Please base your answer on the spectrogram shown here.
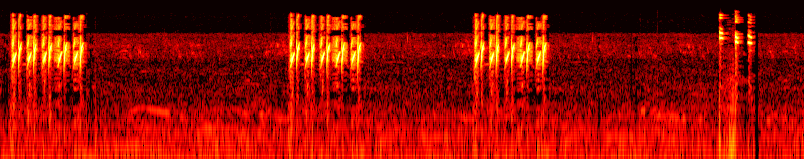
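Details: European goldfinch song with short bursts of fast, high, rattling chirps repeated about every two seconds, followed by a brief tinkling note at the end.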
